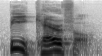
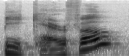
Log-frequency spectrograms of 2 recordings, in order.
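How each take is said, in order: First: It is said like a firm command. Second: It is said like a question. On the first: The listener is told to be careful. "For a command" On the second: The speaker asks whether to be careful. "For a question"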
